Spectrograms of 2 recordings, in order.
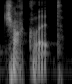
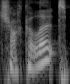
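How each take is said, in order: First: The word is said with two syllables. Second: The word is said with three syllables. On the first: "We almost always drop it" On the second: "is three syllables"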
